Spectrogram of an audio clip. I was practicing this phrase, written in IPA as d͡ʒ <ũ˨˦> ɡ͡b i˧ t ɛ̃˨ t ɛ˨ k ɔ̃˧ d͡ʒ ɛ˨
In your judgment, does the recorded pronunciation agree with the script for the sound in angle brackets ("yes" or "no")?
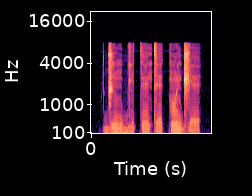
no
